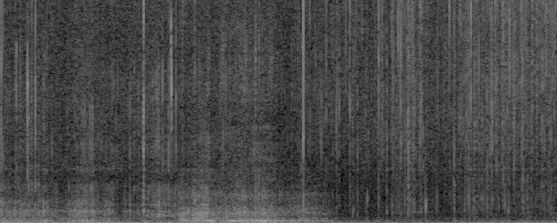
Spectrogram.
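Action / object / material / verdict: scrape / open-cell foam microphone windscreen / foam / none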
